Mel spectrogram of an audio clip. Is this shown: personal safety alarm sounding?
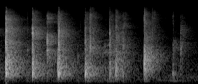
no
